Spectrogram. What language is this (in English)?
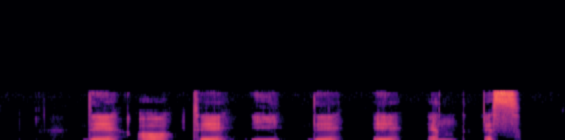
Norwegian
